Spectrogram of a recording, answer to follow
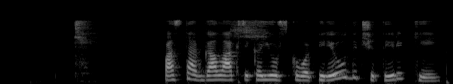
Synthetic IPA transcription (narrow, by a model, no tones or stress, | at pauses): pɐst̪afʲɡɐlˠaktʲɪkəjurskəvəpʲɪɾʲiəd̪ət͡ɕɪt̪ɨɾʲɪkʲej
